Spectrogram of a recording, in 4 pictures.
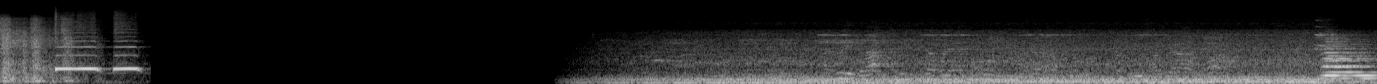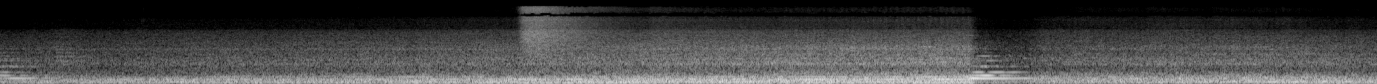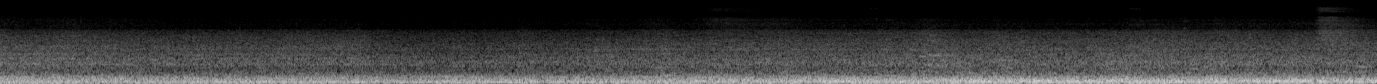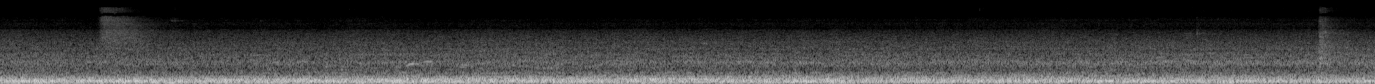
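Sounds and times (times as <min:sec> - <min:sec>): locomotive engine and wheels: 0:00.0 - 0:01.5, 0:05.6 - 0:55.0
train horn: 0:00.6 - 0:01.5, 0:13.1 - 0:14.4, 0:23.4 - 0:24.4.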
